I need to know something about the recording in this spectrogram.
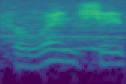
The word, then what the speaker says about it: Carinci: names you've got kiny is it kiny or carinci he pronounces it carinci but he really doesn't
